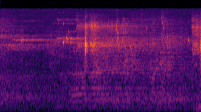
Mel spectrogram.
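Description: Quiet indoor basketball-hall ambience during a stoppage in play, with faint distant voices and a single sharp knock about a second in.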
